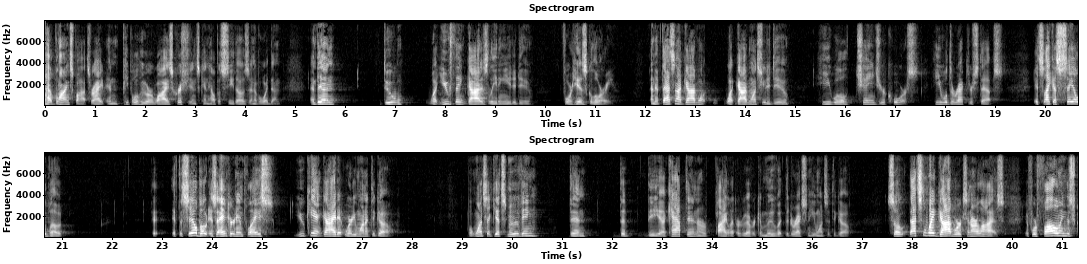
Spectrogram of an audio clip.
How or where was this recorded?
large echoing room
